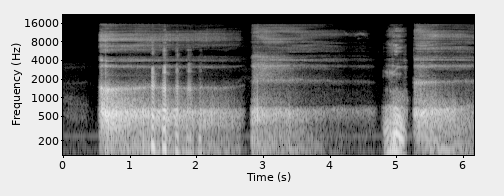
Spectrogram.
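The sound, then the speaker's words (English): A voice imitates the mechanical respirator breathing of a masked villain. A few long, rasping, hissing breaths alternate in and out, with a short sharp gasp near the end. The breaths are fairly loud and carry no talk. “I've always done a really good Darth Vader breath.”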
